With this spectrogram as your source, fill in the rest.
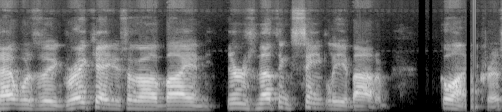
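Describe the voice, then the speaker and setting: With fairly even intonation at a moderate pace, a man uses an unremarkable speaking voice pitched fairly high. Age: 60s. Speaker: retired homicide detective and author. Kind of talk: casual chat. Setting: live stream.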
